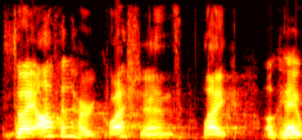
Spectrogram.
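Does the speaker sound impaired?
Yes: Friedreich's ataxia; onset in 20s after severe illness, diagnosed at University of Michigan, progressive, staggering gait, lost walking, no treatment; over two decades since onset, uses wheelchair, service dog.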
